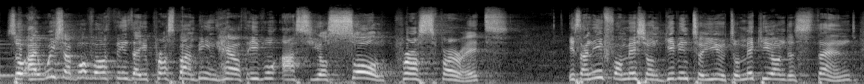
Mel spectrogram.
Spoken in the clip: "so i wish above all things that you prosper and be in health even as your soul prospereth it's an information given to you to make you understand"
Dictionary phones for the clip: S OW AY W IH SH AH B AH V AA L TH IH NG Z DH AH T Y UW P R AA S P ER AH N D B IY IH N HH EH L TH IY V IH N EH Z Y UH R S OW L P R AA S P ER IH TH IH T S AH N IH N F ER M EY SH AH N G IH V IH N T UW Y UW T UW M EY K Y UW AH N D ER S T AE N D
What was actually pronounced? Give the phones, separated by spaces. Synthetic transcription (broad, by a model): S OW AY W IH SH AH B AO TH AA L TH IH NG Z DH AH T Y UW P R AA S P ER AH N B IY IH N HH EH L TH IY V IH N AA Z Y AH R S OW L P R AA S P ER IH T IH T S AH N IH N F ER M EY SH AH N G IH V IH N T UW Y UW T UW M EY K Y UW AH N D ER S T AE N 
